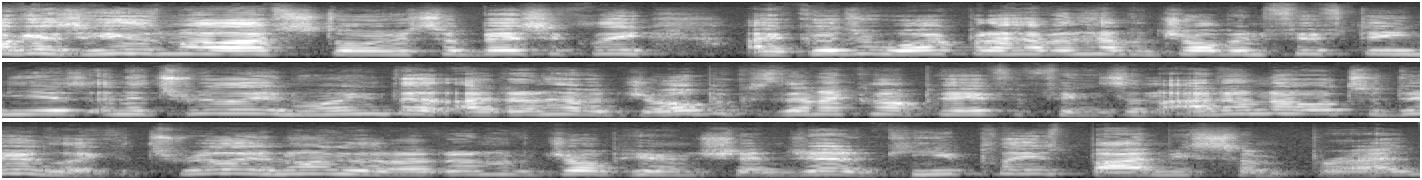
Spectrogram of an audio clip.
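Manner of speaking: rapid-fire, run-on rambling monologue. Retelling how a stranger rambled a life story: imitating fast rambling. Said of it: "then he starts rambling, like, so fast".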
